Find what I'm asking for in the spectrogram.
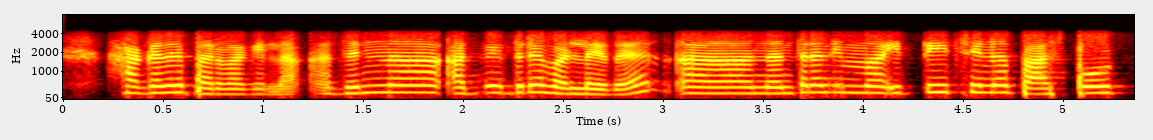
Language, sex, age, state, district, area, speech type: Kannada, female, 18-30, Karnataka, Shimoga, rural, conversation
